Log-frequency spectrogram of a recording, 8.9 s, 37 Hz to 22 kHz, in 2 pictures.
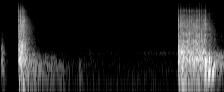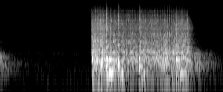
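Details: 1969 Toyota Corona parked 33 years, cranked on 24 volts to the starter: three separate cranking bursts with a few uneven catches, but the engine never picks up; crank, no start.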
